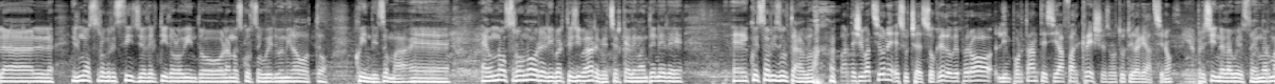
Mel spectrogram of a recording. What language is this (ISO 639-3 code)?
ita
